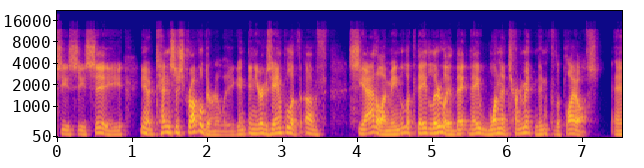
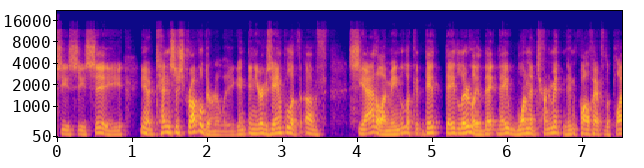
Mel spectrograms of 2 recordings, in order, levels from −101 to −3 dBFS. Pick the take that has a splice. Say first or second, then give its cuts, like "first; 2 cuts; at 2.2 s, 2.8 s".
first; 2 cuts; at 4.7 s, 6.6 s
